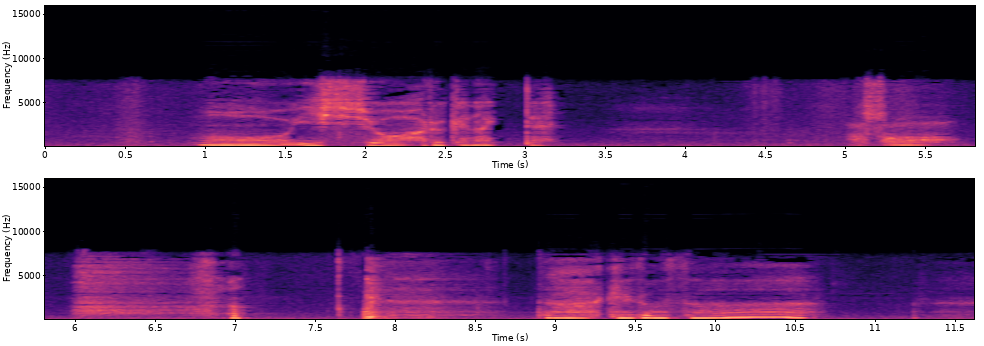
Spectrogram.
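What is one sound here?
A middle-aged woman speaks quietly nearby.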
